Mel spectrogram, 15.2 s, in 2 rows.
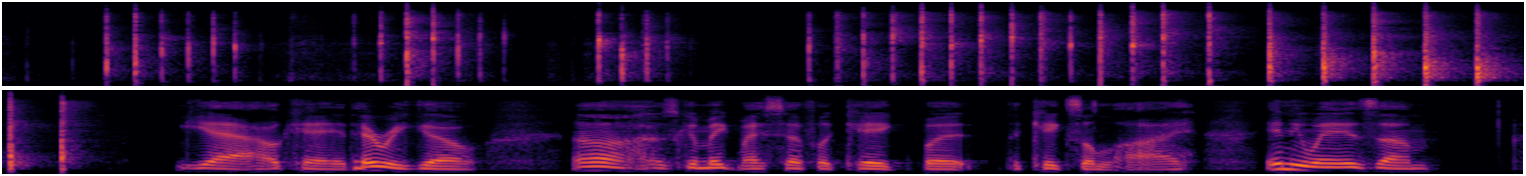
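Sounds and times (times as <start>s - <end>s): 
person clapping hands: 0.0s - 8.1s
speech: 8.5s - 14.8s.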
